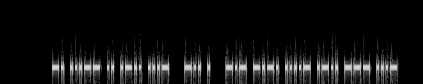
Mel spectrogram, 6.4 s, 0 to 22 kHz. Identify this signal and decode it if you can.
Morse code, heard as a keyed tone, about 36 wpm, 700 Hz. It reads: N3ILV DE KC4LOV
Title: USA Callsign DE Callsign 35wpm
